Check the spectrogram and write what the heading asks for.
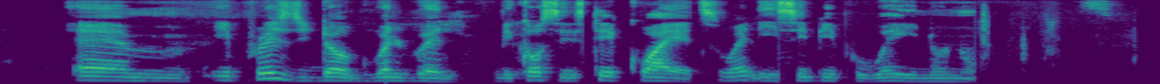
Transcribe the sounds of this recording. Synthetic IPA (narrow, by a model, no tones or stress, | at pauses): ɛmipʰɹesdidɔɡwɛlwɛlbikɔshistekʰwajətwɛ̃nisipipʰəwɛhinono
